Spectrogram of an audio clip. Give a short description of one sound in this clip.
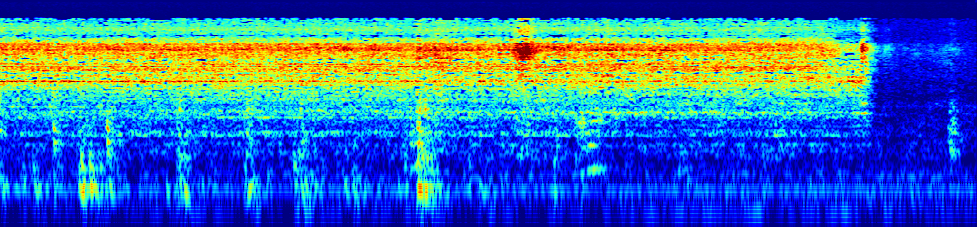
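A cloth squeaks as it wipes a mirror.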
